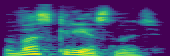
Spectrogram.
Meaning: 1. to revive, to resurrect, to rise from the dead 2. to revive, to feel reanimated, to rise again 3. to revive, to come back
- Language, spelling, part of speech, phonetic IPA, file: Russian, воскреснуть, verb, [vɐˈskrʲesnʊtʲ], Ru-воскреснуть.ogg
